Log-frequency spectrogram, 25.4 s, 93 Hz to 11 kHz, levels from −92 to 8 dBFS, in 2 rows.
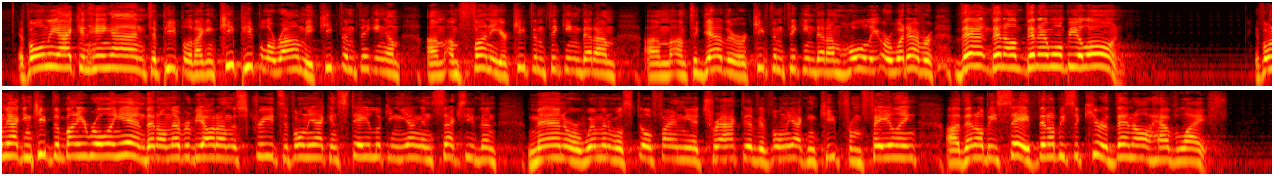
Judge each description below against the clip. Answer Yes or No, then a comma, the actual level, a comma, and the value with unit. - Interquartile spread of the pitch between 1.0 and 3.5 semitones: No, average, 3.9 semitones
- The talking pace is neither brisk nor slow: No, fast, 245 wpm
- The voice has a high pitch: Yes, high, 230 Hz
